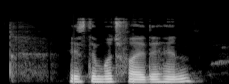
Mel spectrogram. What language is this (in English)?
Northern Hindko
